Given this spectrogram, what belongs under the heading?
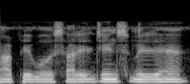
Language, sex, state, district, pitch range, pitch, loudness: Hindi, male, Jharkhand, Deoghar, 115-120 Hz, 115 Hz, -15 LUFS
